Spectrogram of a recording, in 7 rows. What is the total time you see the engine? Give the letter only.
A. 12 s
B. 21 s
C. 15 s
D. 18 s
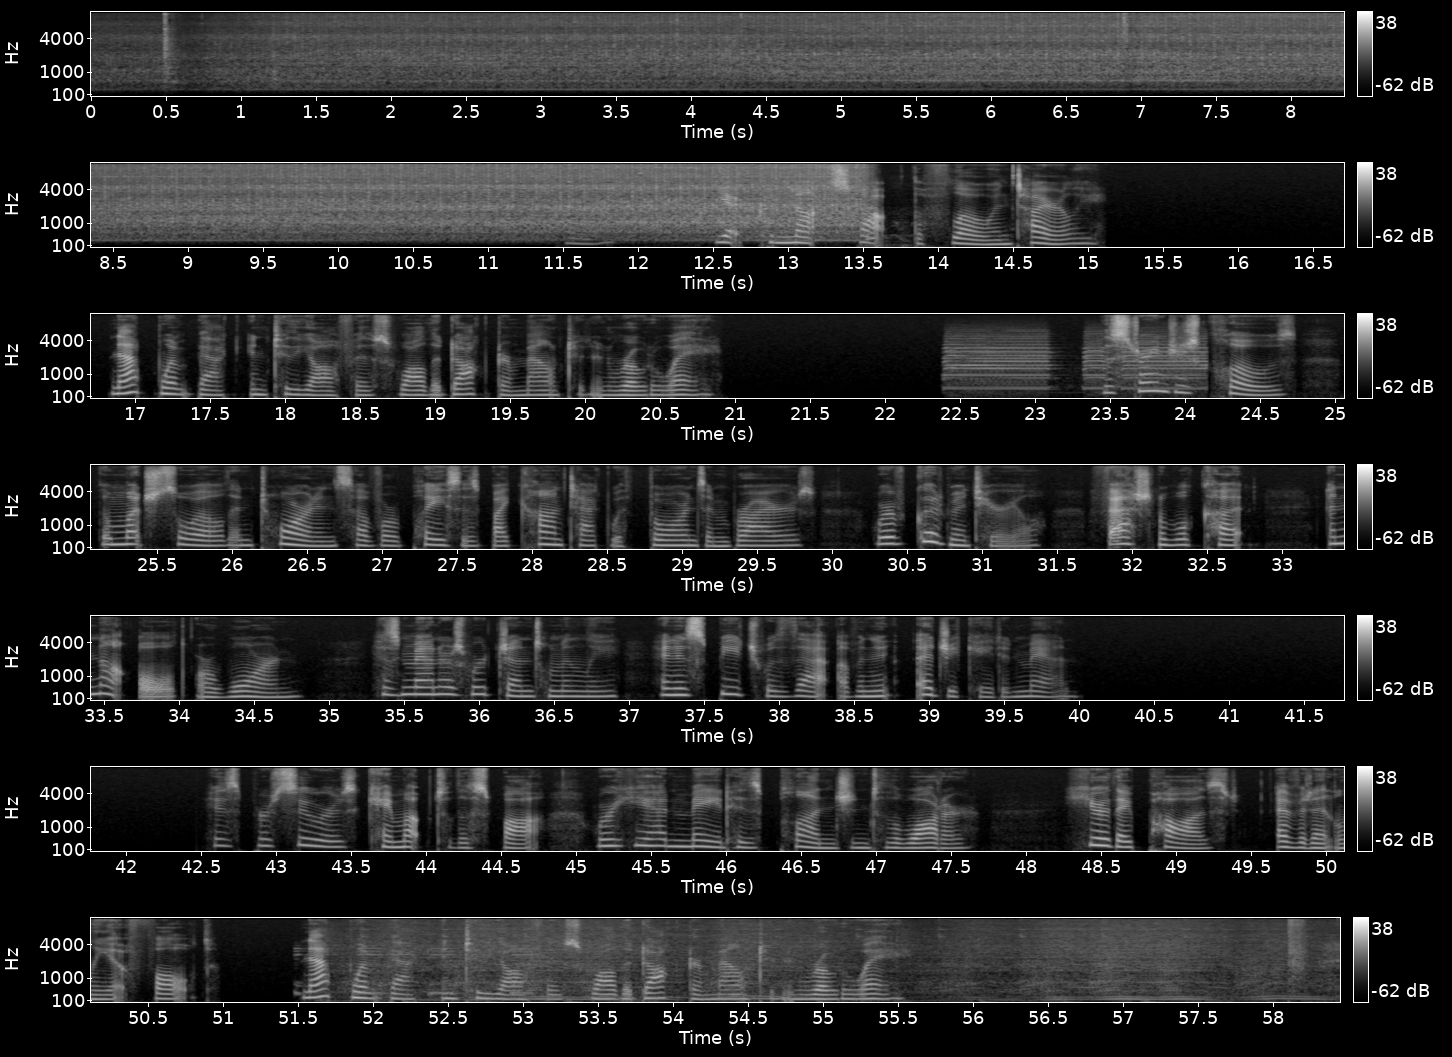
B.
